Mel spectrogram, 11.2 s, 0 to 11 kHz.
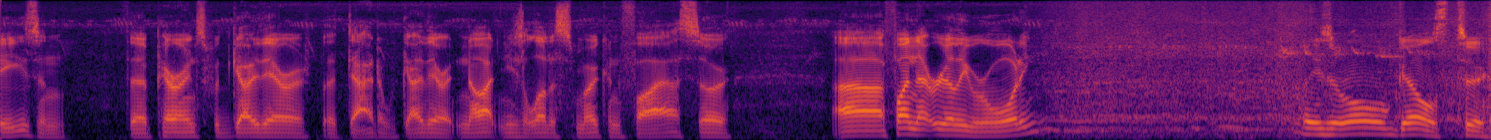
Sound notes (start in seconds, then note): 7.0 buzzing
